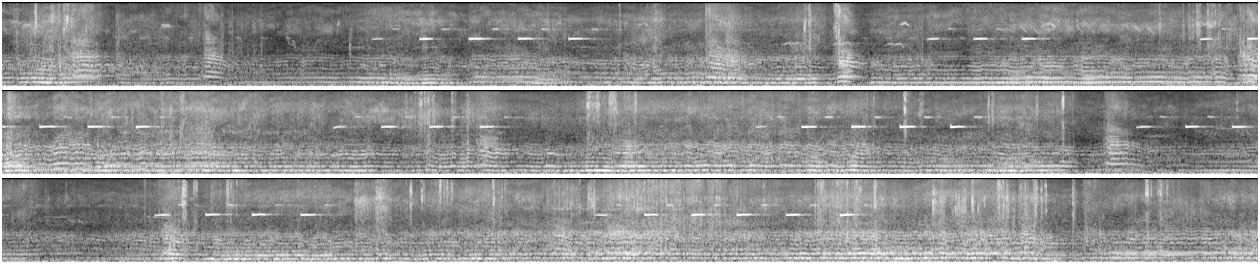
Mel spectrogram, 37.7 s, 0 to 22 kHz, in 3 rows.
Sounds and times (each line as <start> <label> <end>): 0.0 busy bees 37.6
